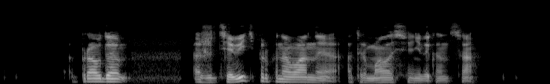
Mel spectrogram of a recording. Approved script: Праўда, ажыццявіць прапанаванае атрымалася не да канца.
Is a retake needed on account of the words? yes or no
no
